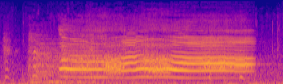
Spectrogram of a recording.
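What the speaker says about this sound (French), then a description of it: "il hurle dans les oreilles" A character screams in the video game Dead by Daylight, a loud, sustained, strained scream lasting about three seconds, close and piercing, with a brief murmur of speech before it.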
